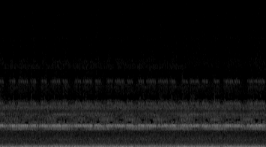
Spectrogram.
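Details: Shrill continuous cricket trill with faint pulsing, held at one pitch throughout, above a dense low-frequency background hum.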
